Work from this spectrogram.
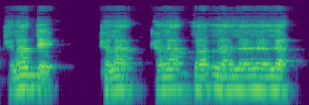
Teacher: in giapponese la R si pronuncia come una L morbida, non è ka, la, te, ma kala, te, kala, kala, la, ok, morbida.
